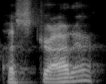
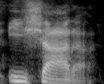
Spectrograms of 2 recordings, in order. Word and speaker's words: Estrada: i like number four estrada i'm the official pronunciator so it's ishada yeah well she's had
